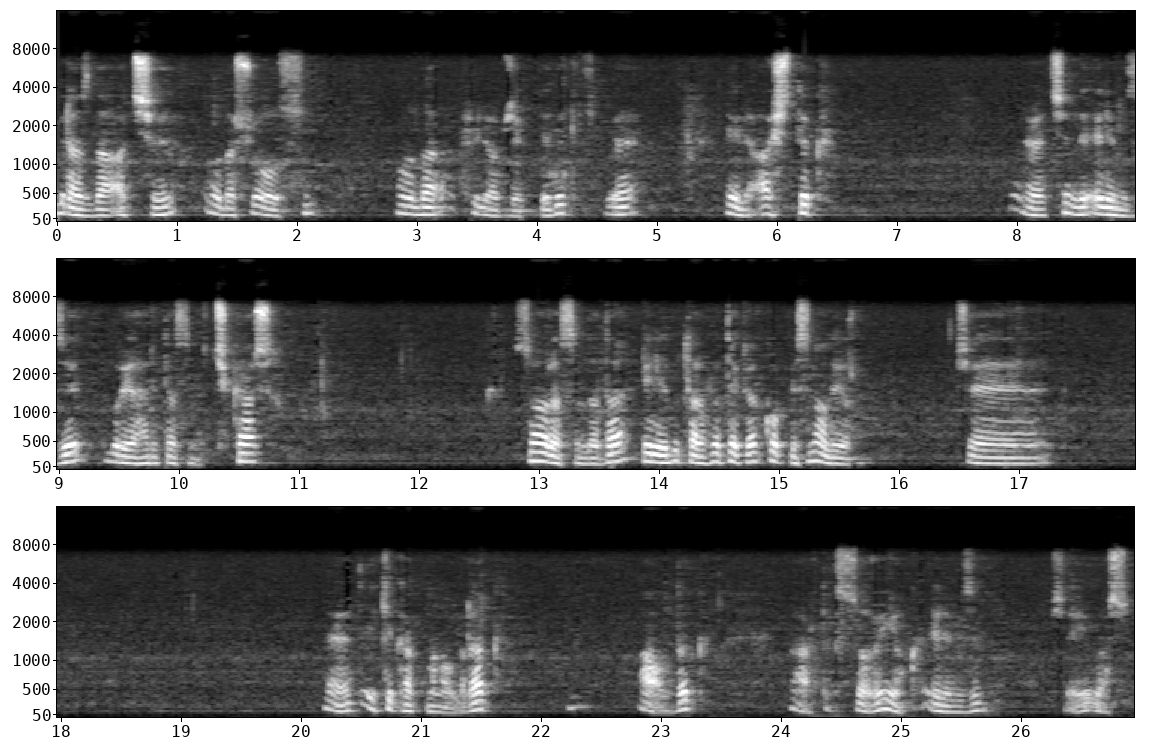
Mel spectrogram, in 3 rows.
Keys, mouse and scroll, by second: 6.7-7.2 scroll up 1, 10.5 scroll up 1, 11.4-26.9 alt+drag, 17.2 typing.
